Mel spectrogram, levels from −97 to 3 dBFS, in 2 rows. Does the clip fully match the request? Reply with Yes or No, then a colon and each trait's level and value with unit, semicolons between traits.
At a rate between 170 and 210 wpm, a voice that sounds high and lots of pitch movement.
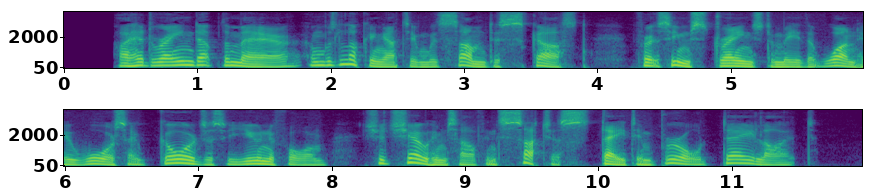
No: average, 190 wpm; low, 135 Hz; wide, 7.2 semitones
